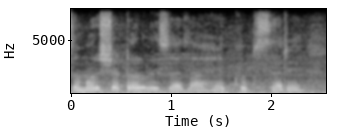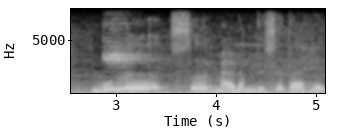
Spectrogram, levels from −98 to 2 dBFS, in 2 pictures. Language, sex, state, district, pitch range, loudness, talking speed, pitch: Marathi, female, Maharashtra, Pune, 245-260 Hz, -13 LUFS, 130 wpm, 255 Hz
